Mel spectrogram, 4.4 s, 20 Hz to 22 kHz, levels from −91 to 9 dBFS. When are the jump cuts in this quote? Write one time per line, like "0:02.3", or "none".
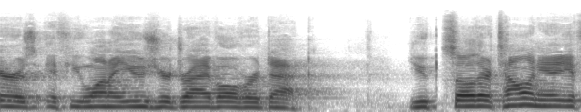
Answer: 0:03.3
